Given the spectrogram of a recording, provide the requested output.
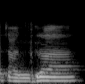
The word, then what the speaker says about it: Tjandra: Nah, lalu ada TJ itu sekarang kita baca C. Jadi kalau misalnya TJANDRA kita baca Chandra.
